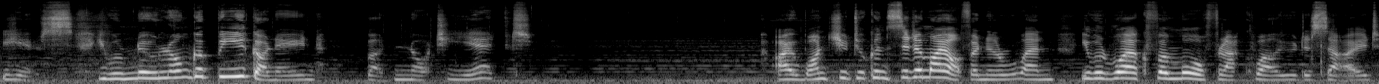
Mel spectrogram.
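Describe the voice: Using a put-on character voice, a woman speaks very slowly at a high pitch with lively intonation, big swings in loudness and long, frequent pauses, as faint music plays in the background.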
